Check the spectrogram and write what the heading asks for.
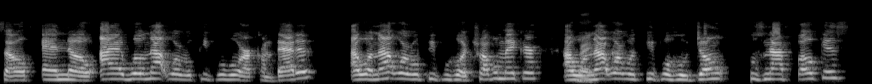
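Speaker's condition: No condition

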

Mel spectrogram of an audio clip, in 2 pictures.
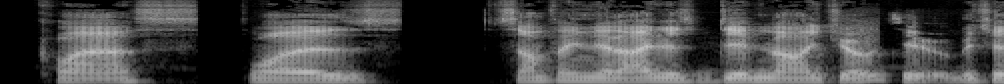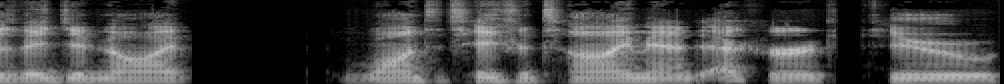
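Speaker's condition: Congenital muscular dystrophy; present since birth

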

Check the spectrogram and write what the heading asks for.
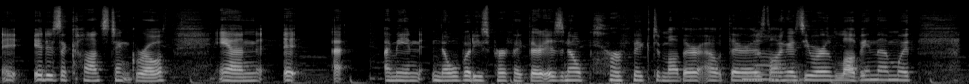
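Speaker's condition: No condition

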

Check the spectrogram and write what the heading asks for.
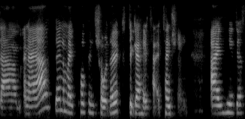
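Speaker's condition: Deafness; spoken speech surprises others

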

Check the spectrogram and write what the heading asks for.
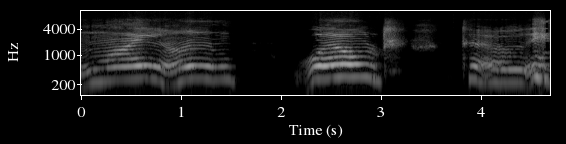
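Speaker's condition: Cerebral palsy

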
